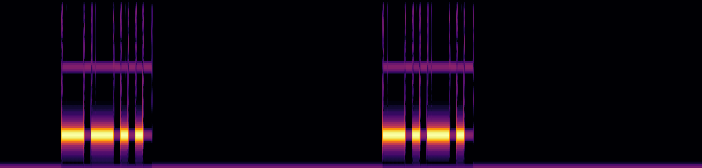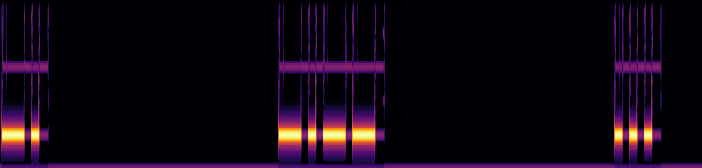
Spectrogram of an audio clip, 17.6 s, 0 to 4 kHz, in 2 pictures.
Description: Morse code, heard as a keyed tone, about 13 wpm, spaced as for 3 wpm, 800 Hz. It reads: ZCNYS
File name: hamdata / L07-EX02-HQP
